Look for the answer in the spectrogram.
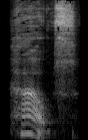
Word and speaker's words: house: H O U S E así Jouse, o use algo así sería en español pero va otra vez H O U S E y se pronuncia house house recuerden my people eh, la H en inglés suena como una J entonces, la mayoría de palabras que empiezan con H van a sonar como si sonara una J, como si fuera una J.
